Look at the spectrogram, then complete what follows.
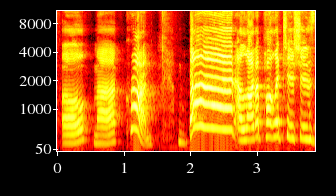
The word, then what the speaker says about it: omicron: the greek letter o is supposed to be pronounced oh ma kron but a lot of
